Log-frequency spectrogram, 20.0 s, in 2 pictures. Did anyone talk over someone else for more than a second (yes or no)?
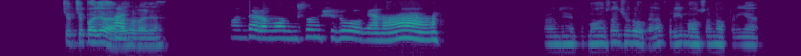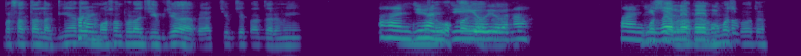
yes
